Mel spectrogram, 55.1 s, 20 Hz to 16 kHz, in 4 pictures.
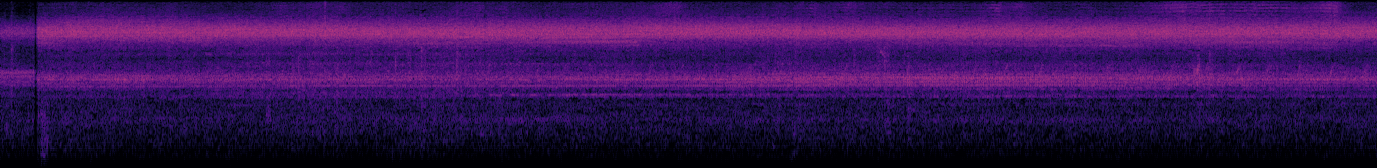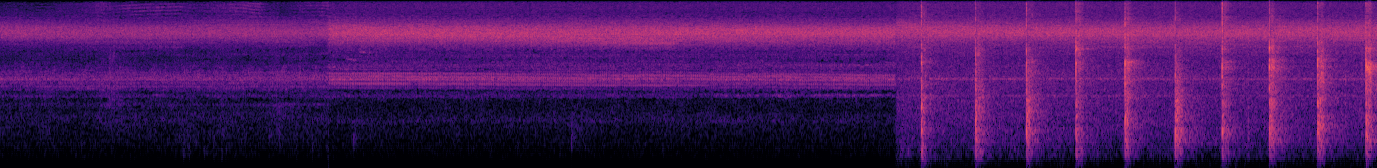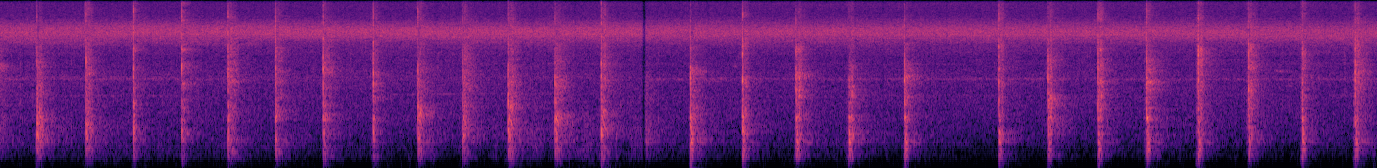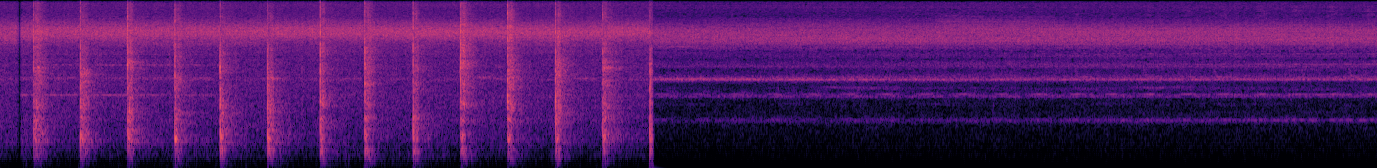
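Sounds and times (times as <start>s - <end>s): blade chopping wood: 22.8s - 47.8s
insects shrilling: 22.8s - 47.8s.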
